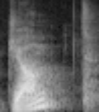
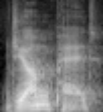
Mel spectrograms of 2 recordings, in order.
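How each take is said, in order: First: The ending is a single t sound. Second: The ending is an extra syllable, like ed. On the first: The speaker calls it right. "Usually the ending is pronounced like a t sound" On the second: The speaker calls it wrong. "A very common mistake is to pronounce it like ed"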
